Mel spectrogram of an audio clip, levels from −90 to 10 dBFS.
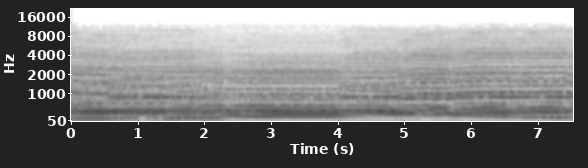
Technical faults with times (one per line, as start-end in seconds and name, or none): none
